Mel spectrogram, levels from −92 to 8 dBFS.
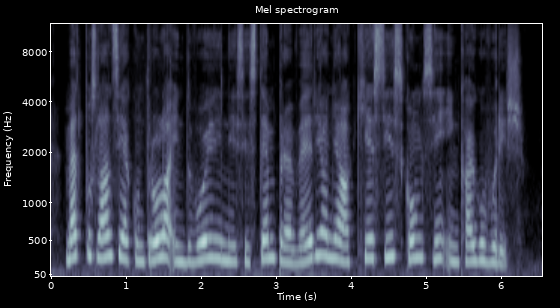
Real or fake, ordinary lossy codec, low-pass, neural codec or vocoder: real; none; none; none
